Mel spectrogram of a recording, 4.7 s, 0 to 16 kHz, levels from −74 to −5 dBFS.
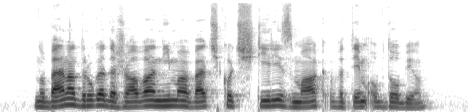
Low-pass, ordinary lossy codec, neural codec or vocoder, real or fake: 14.4 kHz; MP3, 96 kbps; none; real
